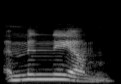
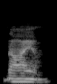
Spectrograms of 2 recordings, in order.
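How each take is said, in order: First: The M at the start is sounded. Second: The M at the start is silent. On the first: The speaker calls it wrong. "you want to say like aminium" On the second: The speaker calls it right. "That's a silent M there"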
